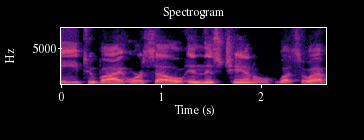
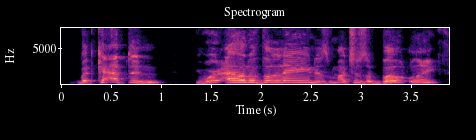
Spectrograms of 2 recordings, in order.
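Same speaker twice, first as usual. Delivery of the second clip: clumsy fake Russian accent, pitched up; 9 semitones higher, 4 dB louder than usual. Retelling a crew member addressing the captain in a submarine film, use a bad russian accent. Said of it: "my Russian accent".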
